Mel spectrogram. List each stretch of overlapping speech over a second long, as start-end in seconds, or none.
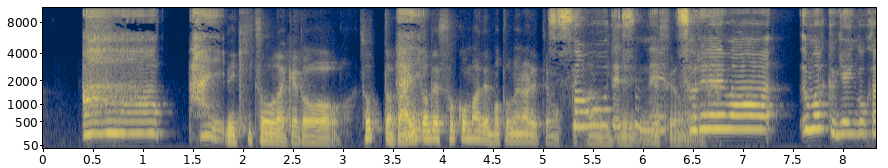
5.0-6.6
